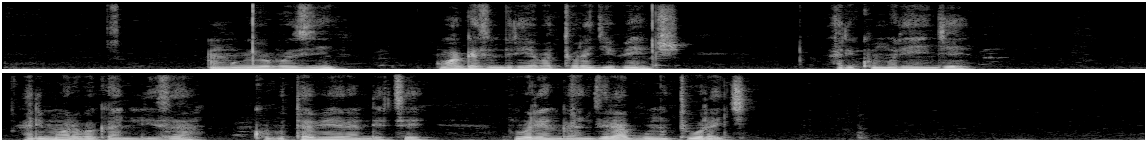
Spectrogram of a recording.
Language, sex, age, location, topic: Kinyarwanda, male, 18-24, Nyagatare, government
